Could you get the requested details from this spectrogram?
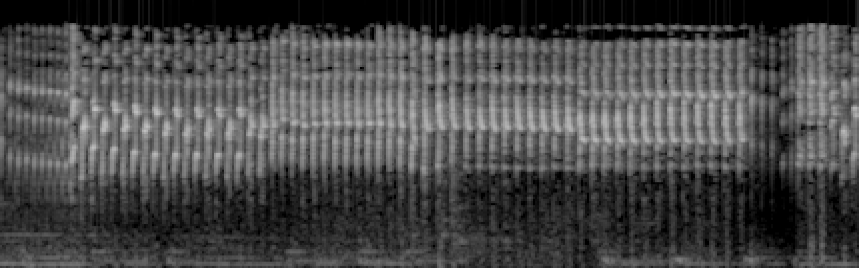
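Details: Long ngekek song from a lovebird: a dense, even stream of shrill chattering notes running for over seven seconds, dipping briefly near the end before resuming.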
